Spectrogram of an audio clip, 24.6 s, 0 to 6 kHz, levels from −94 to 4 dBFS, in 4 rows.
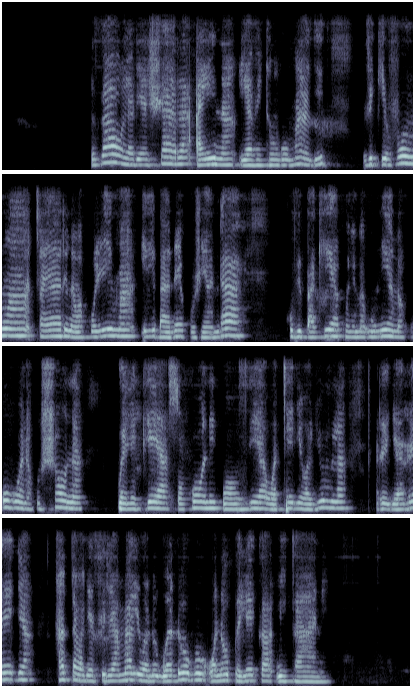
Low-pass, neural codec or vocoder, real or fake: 5.4 kHz; codec, 44.1 kHz, 2.6 kbps, SNAC; fake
